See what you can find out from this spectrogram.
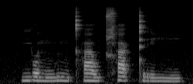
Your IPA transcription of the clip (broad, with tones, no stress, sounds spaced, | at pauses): j o˨˩ n ŋ ɯ˨˩ ŋ kʰ a˧ w t͡ɕʰ a˥˩ k̚ t r iː˨˩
